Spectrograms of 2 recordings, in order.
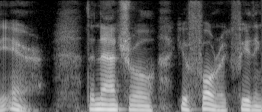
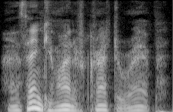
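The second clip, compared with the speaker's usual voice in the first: complaining. A narrator's reading. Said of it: "he complained".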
